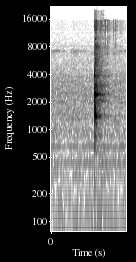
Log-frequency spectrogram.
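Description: A cast metal impeller is knocked once, giving a single bright metallic clink with a high ring near 2.4 kHz that fades quickly. It sounds metallic enough and is judged acceptable.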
